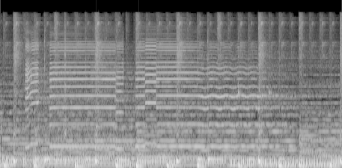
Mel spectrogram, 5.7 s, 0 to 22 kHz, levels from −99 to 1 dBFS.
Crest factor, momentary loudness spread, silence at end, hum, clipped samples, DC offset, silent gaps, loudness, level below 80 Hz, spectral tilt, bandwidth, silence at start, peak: 16 dB; 4 LU; 0 s; none; under 0.1%; under 0.1%; none; -15 LUFS; -22 dBFS; -4 dB/octave; 16.5 kHz; 0 s; 0 dBFS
